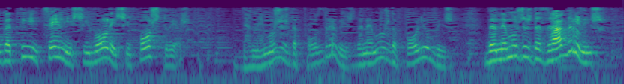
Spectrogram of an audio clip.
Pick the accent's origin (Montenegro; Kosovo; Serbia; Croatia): Serbia; Obrenovac, City of Belgrade; Inače, ja sam iz Obrenovca, stanujem sa sinom.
